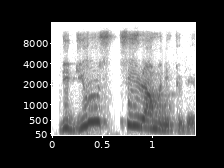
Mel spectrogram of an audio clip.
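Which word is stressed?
you. The word you is stressed. The question is about the listener, not someone else. "So I am stressing on you"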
